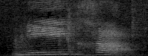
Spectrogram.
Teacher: If we don't say this big throaty H sound, we haven't really pronounced the word correctly. · we don't say it like a ch, like we do in English, okay? It's going to be this super huge, throaty sound.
